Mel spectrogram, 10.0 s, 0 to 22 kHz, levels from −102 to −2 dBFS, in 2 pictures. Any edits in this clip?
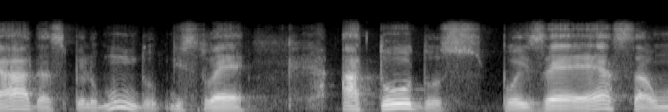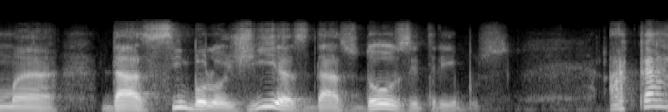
no; 0 cuts

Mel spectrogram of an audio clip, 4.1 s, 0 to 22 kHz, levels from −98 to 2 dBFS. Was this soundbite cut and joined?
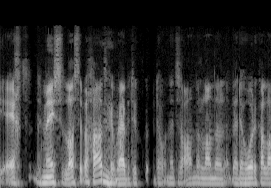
no; 0 cuts

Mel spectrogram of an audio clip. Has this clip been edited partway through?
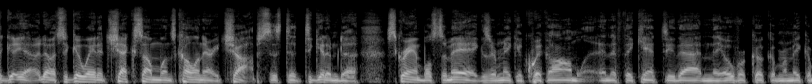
no; 0 cuts

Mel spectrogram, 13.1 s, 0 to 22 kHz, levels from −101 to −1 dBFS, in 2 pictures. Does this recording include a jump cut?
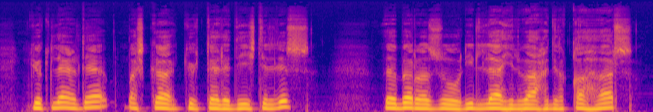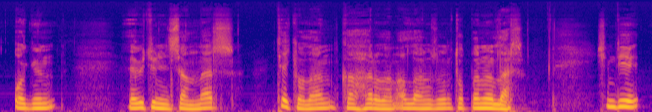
no; 0 cuts

